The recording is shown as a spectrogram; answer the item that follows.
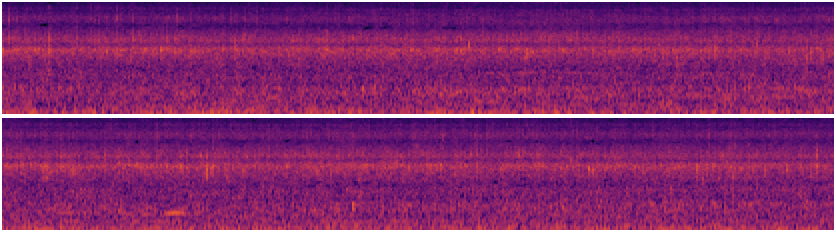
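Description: Steady rushing of running water, an even hiss with no beat or tune, under faint voices of people talking.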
